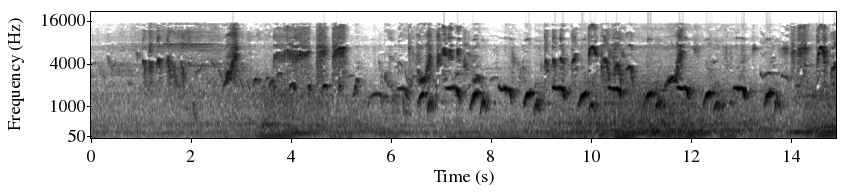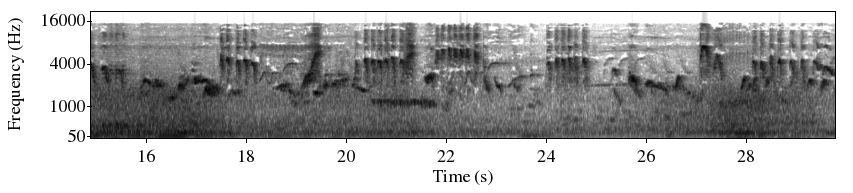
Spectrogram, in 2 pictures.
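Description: A caged songbird singing a long, varied song: quick runs of short down-slurred whistles mixed with sharp, high chirps.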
